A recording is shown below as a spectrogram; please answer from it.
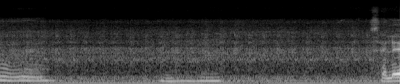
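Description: Maruti Ertiga's engine idling, a low steady hum heard from inside the cabin.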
